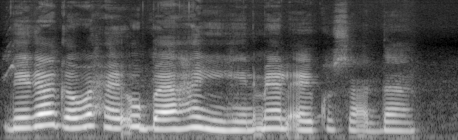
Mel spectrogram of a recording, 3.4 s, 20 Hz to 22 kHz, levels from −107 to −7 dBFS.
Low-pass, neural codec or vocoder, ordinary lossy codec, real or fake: none; none; none; real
